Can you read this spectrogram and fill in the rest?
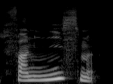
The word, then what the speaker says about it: Faiminisme: Donc, ça s'écrit F-A-I-M-I-N-I-S-M-E, et les gens me disent ça se prononce féminisme ou féminisme. Je suis là, maintenant je dis comme vous voulez. Mais encore une fois, on a faim, donc féminisme.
